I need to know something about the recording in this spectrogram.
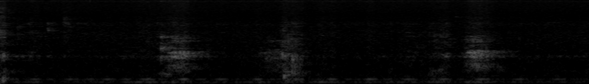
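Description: A young man gulps water.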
